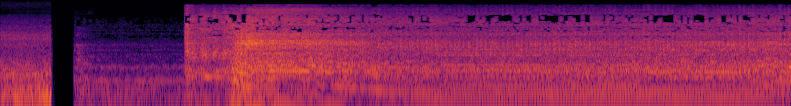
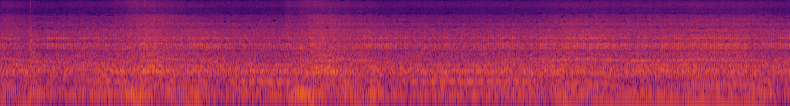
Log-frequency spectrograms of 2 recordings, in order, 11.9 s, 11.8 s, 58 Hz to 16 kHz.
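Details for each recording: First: 2012 Toyota Alphard ANH20 2AZ engine, about 74,000 km, cold start: cranks and catches, then harsh gravelly roughness at idle that fades when warm; balancer shaft found shattered with gear fragments in oil strainer. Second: 2012 Toyota Alphard ANH20, 2AZ engine, about 74,000 km, after replacing a broken balancer shaft, idling in R gear: steady, even idle with no knocking or uneven beat, only a soft rise in engine noise now and then; normal idle.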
